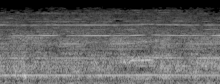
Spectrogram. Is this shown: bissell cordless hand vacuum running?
yes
